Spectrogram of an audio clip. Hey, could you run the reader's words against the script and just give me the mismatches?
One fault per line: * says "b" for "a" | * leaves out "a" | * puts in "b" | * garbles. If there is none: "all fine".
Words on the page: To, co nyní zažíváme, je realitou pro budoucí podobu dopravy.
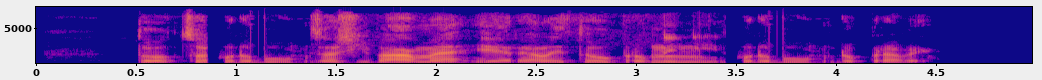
* says "podobu" for "nyní"
* says "nyní" for "budoucí"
